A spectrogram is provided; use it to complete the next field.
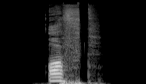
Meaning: often
- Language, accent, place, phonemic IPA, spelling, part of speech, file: German, Germany, Berlin, /ɔft/, oft, adverb, De-oft.ogg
